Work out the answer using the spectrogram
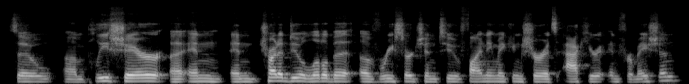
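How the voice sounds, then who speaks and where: An American man in his thirties hosting a livestream, making an earnest, halting appeal to viewers with many fillers and repeated words. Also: mid-range voice, level tone. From United States. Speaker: livestream host. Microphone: speaking into a microphone.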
